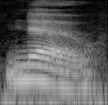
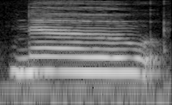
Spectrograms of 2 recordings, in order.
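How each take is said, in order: First: The pitch falls with finality. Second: The pitch rises like a question. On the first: There is nothing left to discuss. The speaker calls it right. "like it's over" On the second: The matter still seems open. The speaker calls it wrong. "as if there's a question to it"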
